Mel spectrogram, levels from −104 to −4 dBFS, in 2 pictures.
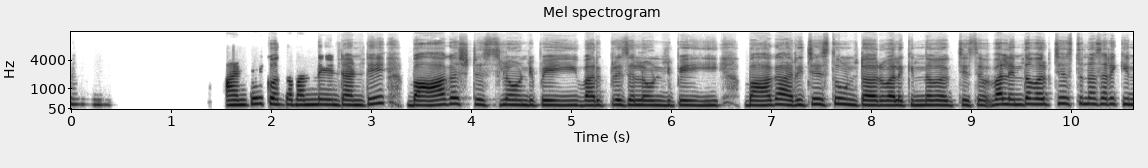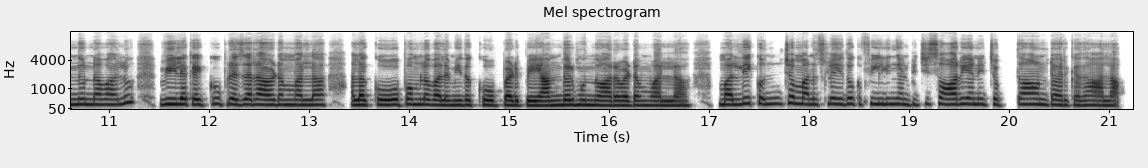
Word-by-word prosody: హుహు. 250 -2 -11 1.3
అంటే, 230 +4 +3
కొంతమంది 240 -2 +2
ఏంటంటే, 230 +1 +1 0.4
బాగా 225 +6 +6
స్ట్రెస్‌లో 235 -3 -3
ఉండిపోయి, 220 -1 0 0.2
వర్క్ 210 -1 0
ప్రెజర్‍లో 225 -1 +1
ఉండిపోయి, 210 0 -2 0.4
బాగా 215 +3 +2
అరిచేస్తుంటారు. 230 -1 +1
వాళ్ళ 215 0 +4
కింద 220 0 -1
వర్క్ 210 -1 -1
చేసే, 225 -1 -3 0.2
వాళ్ళు 250 0 +4
ఎంత 240 +3 +1
వర్క్ 255 -1 0
చేస్తున్నా 275 -1 -3
సరే, 270 0 -1
కింద 250 -1 -1
ఉన్న 250 0 -1
వాళ్ళు, 250 +7 -2 0.4
వీళ్ళకి 265 -1 +4
ఎక్కువ 270 +5 -7
ప్రెజర్ 245 -1 0
రావడం 235 0 +1
వల్ల, 230 0 0 0.4
అలా 230 0 +4
కోపంలో 240 +1 +1
వాళ్ళ 220 -1 +2
మీద 225 0 0 0.2
కోప్పడిపోయి, 210 -1 +2
అందరి 230 +2 +2
ముందు 225 -1 0
అరవడం 210 0 0
వల్ల, 205 0 -1 0.5
మళ్ళీ 245 +4 +1
కొంచెం 275 +3 -2
మనసులో 255 +2 -4
ఏదో 265 - -3
ఒక 260 - -11
ఫీలింగ్ 265 0 -2
అనిపించి, 245 +2 -7
సారీ 255 +1 +2
అని 260 -1 -3
చెప్తా 255 +3 -4
ఉంటారు 230 -2 -2
కదా! 215 +1 -3
అలా. 210 0 -2
235 Hz, 145 wpm, -17 LUFS, 220-255 Hz, 1.3 s, బాగా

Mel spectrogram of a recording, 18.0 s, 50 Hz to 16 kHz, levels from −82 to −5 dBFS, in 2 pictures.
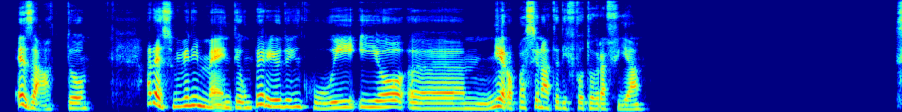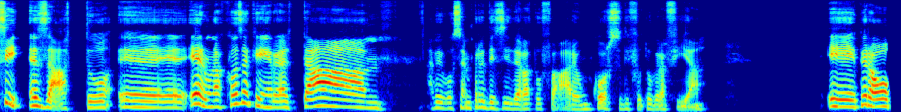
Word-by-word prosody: Esatto. 175 - -1 0.5
Adesso 270 -9 +2
mi 230 - -7
viene 260 +1 +1
in 260 - +1
mente 195 -3 +1
un 190 0 -7
periodo 220 -4 -1
in 225 +1 -6
cui 200 +1 -4
io, 210 0 0
uhm, 170 -1 -5
mi 225 +6 +1
ero 220 - +5
appassionata 195 -1 -1
di 180 - -11
fotografia. 160 -5 -6 2.6
Sì, 275 -9 +4
esatto. 205 -5 0
Ehm, 195 -2 0
era 315 -2 +8
una 215 -1 -2
cosa 320 +7 0
che 275 -6 -1
in 205 -3 +2
realtà 220 +2 +5 0.6
avevo 185 -2 -11
sempre 195 +3 -4
desiderato 160 -3 -6
fare, 155 -2 -8
un 150 +2 -13
corso 155 - -4
di 155 - -17
fotografia. 155 0 -10 1.2
Ehm, 225 -3 +5
però 240 -4 +6
200 Hz, 120 wpm, -23 LUFS, 175-225 Hz, 2.6 s, era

